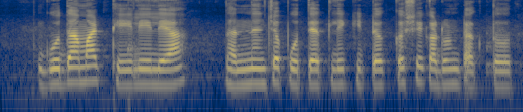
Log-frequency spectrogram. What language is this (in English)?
Marathi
